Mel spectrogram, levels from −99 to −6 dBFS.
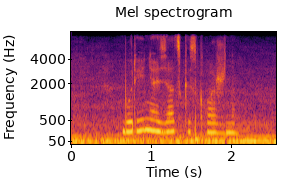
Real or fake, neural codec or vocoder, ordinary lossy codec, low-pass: real; none; none; 7.2 kHz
